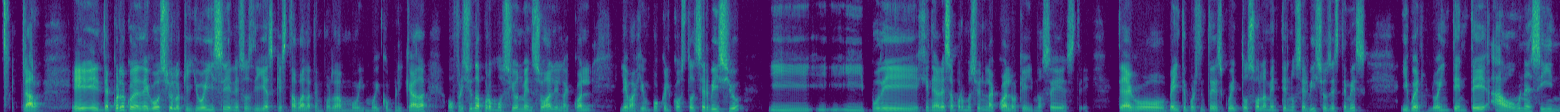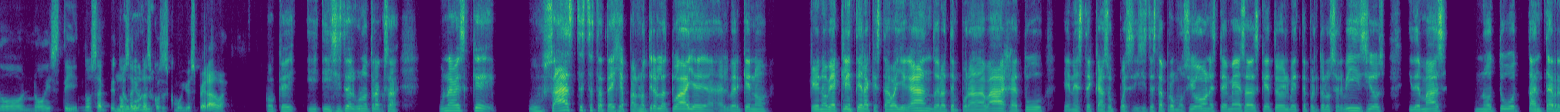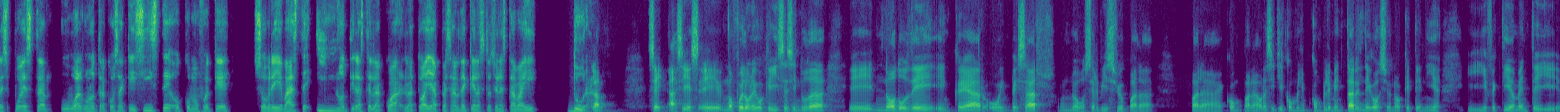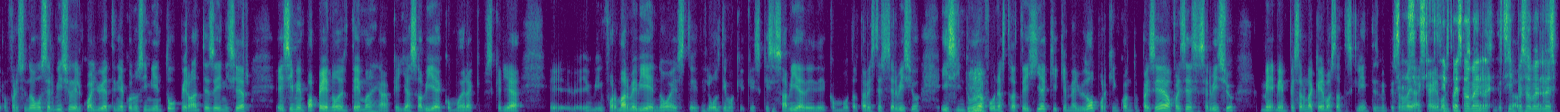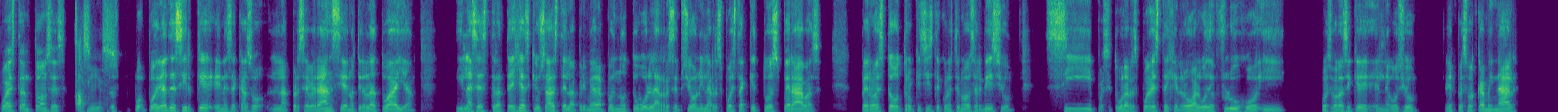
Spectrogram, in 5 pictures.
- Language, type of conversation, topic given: Spanish, podcast, ¿Qué estrategias usas para no tirar la toalla cuando la situación se pone difícil?
- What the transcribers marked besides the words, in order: none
